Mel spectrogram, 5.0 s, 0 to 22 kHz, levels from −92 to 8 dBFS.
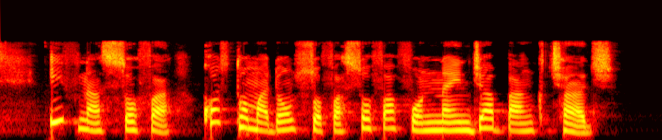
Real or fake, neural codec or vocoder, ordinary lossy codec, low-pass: real; none; none; 7.2 kHz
